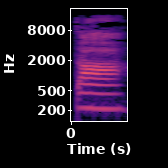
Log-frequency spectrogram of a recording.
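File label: pronunciation "搭", Chinese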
